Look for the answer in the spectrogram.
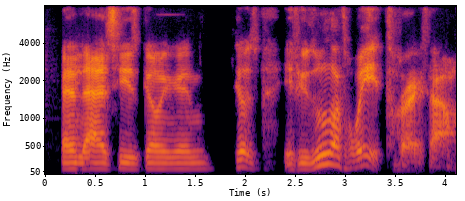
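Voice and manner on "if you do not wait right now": slipping into a put-on French accent. Voicing a character going into battle: French accent. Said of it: "I went into a French accent".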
